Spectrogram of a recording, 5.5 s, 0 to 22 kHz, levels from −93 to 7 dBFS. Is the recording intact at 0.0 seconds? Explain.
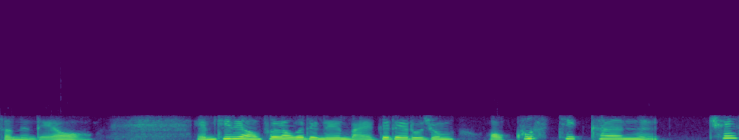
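Yes, the audio is intact at 0.0 s, with no fault at that moment.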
